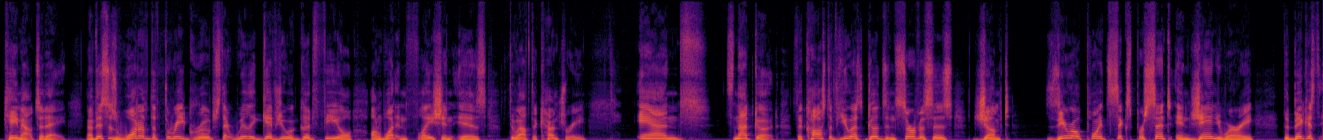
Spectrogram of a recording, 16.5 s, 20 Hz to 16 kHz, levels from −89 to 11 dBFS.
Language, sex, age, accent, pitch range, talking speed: English, male, 40-59, American, 135-210 Hz, 150 wpm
